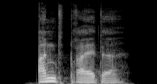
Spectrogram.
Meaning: bandwidth
- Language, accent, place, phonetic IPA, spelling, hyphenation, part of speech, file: German, Germany, Berlin, [ˈbantˌbʁaɪ̯tə], Bandbreite, Band‧brei‧te, noun, De-Bandbreite.ogg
